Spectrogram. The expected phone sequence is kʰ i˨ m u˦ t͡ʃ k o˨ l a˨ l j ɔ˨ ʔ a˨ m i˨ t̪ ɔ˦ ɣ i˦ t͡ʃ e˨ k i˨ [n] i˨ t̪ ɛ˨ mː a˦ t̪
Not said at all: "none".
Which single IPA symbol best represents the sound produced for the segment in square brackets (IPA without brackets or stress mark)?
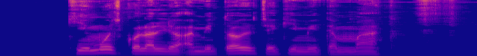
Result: m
